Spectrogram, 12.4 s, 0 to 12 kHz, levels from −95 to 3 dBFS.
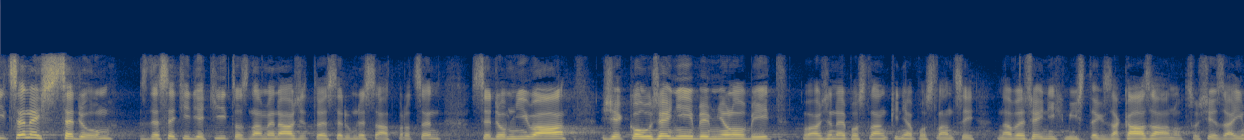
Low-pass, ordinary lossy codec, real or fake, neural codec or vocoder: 7.2 kHz; MP3, 64 kbps; real; none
